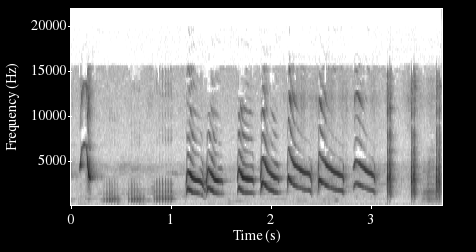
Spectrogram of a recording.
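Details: Nias hill myna, a kept bird, giving low nasal notes followed by a series of loud descending whistles, paired in steps, closing with sharp harsh bursts.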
